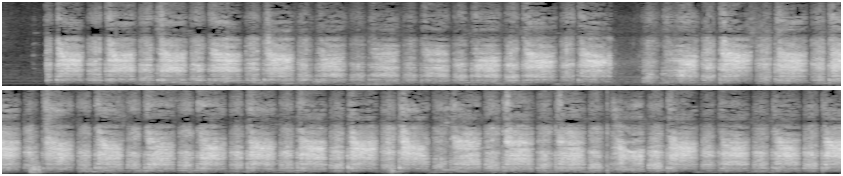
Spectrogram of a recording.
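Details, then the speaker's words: Dog with laryngeal paralysis (context: juvenile laryngeal paralysis and polyneuropathy in Black Russian Terriers): inspiratory stridor. "this, you know, as soon as he walks in the door, he's going to say, "Oh, that dog's got paralysis.""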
